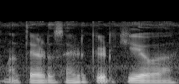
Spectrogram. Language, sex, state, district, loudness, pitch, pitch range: Kannada, male, Karnataka, Bidar, -19 LUFS, 90 Hz, 85-100 Hz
